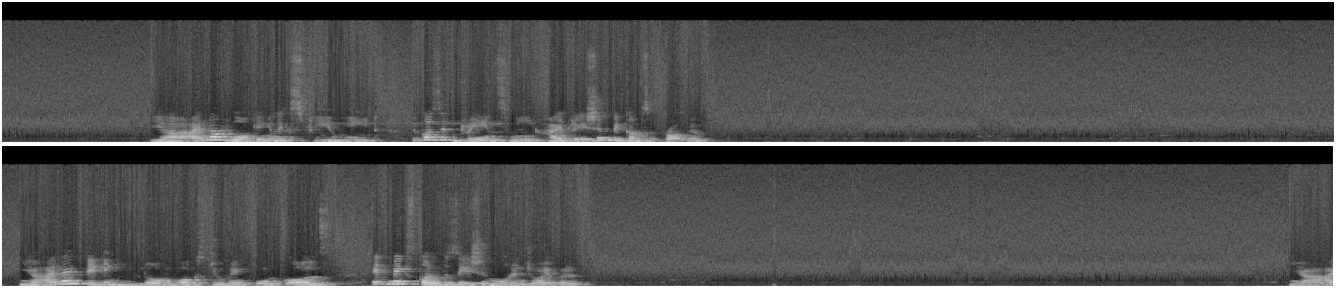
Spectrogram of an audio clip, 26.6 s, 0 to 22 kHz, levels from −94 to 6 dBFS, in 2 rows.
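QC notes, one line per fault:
Throughout, converter idle tones: undithered delta-sigma bit patterns repeat, leaving a whistle near 3 kHz about 22 dB below the speech, tonal unlike broadband hiss.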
